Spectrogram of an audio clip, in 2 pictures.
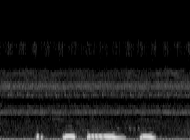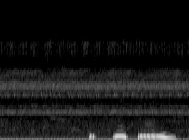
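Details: Spotted dove lure call played for trapping wild doves in August: two loud four-note phrases about three and a half seconds apart, each a short coo, a hooked coo, a long drawn-out falling coo and a final hooked coo, over a low steady hum.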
